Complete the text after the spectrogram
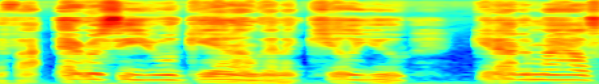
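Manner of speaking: put-on, furious, threatening, mildly yelled. Speaker recounts an attacker threatening to kill them, retelling his furious yelling. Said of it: "yelling at me".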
